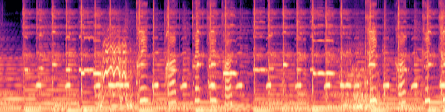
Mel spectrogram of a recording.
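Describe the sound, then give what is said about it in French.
Steady clip-clop of trotting hooves runs over a jingly musical backing, with a horse whinnying twice, once early and once near the end. “Le cheval qui trotte, crit, crotte, crit, crit, crotte, fait une petite crotte, crit, crotte, crit, crit, crotte.”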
